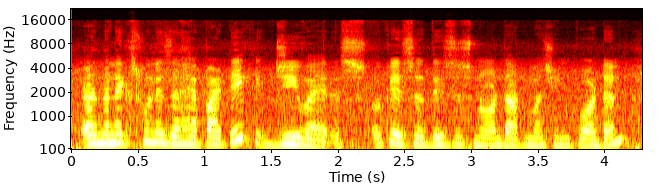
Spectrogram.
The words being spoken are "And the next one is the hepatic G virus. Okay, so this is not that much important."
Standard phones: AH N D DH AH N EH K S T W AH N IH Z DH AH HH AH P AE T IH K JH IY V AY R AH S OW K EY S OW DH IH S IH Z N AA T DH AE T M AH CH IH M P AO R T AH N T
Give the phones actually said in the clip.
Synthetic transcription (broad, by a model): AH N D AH N EH K S T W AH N IH Z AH HH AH P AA T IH K JH IY V AY R AH S OW K EY S OW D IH S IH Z N AA T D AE T M AH CH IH M P AO R T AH N T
